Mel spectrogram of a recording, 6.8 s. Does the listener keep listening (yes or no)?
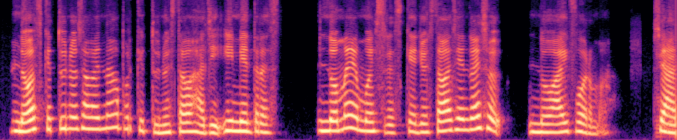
no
